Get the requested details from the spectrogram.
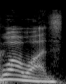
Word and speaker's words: Wawa: A couple of women got locked out of their car outside a, is it pronounced Wawa store? – Wawa's, yes.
